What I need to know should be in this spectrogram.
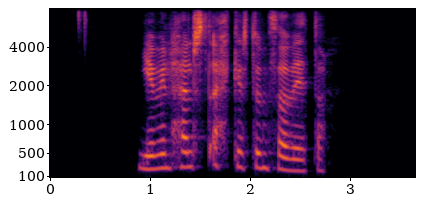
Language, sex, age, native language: Icelandic, female, 40-49, Icelandic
